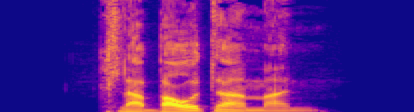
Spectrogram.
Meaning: Klabautermann (a two-faced goblin believed to be both helpful and inauspicious to a ship's crew)
- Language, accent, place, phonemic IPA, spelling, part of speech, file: German, Germany, Berlin, /klaˈbaʊ̯tɐˌman/, Klabautermann, noun, De-Klabautermann.ogg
